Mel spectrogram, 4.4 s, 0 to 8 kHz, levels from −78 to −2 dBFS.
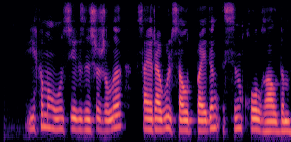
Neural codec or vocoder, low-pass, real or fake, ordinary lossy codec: none; none; real; none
